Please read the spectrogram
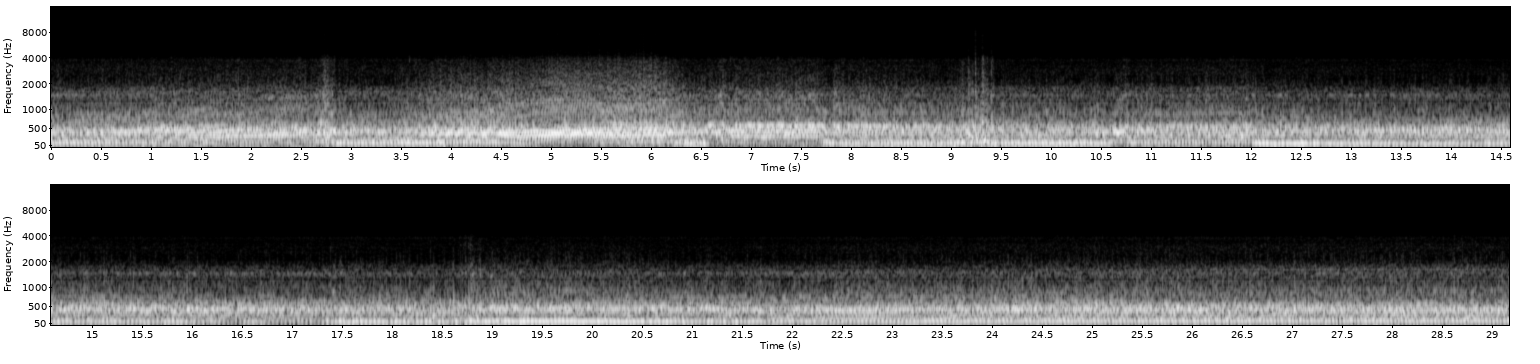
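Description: Motorcycle engine under way, its pitch climbing for a few seconds as it accelerates, then dropping sharply about six seconds in. After that it runs at a steady pitch.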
